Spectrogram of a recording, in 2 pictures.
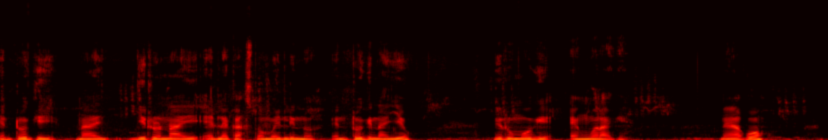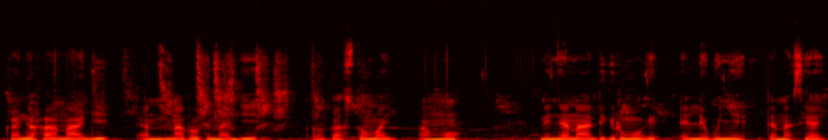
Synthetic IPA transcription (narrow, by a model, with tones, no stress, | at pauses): e˨nto˦ki˨na˨d͡ʒi˦ɾo˨na˦ji˦ʔe˨le˦ka˨sto˨ma˦i˦li˦no˨e˨nto˦k̬i˨na˨je˦ | ni˦ɾu˨mo˦k̬i˨ | e˨ŋʊ˦ɾa˨ki˨ | nɛ˦ko˦ | ka˨ɲo˦ɾa˦na˦˨d͡ʒi˦ | na˦ɾo˦ki˨na˨d͡ʒi˦ɾo˨ka˨sto˦ma˦j | a˨mo˦ | nɛ˨ɲa˦na˦li˦ki˦ɾu˦mo˦ki˨e˨le˦ku˦ɲe˦te˨na˦si˦a˦ji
